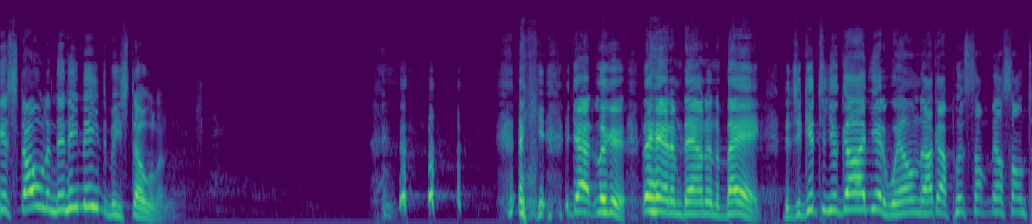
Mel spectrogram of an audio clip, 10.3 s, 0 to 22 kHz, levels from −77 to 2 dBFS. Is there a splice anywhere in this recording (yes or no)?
yes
